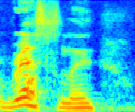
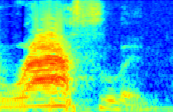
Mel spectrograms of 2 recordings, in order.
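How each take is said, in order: First: The word has a plain standard pronunciation. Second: The word has a casual dialect pronunciation. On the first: This is how outsiders say it. "We don't say" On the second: This is how the speaker's community says it. "we say"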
